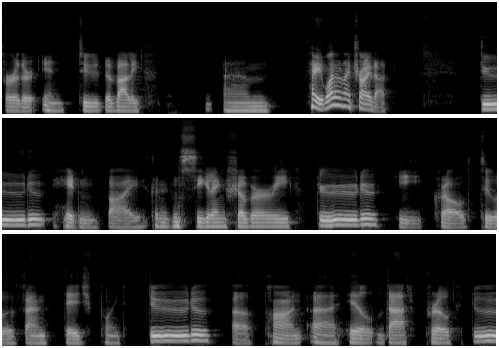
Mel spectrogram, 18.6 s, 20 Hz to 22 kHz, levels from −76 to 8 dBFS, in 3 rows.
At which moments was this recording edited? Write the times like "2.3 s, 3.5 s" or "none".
2.6 s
